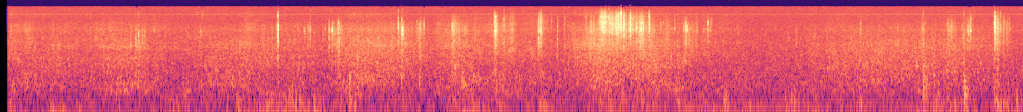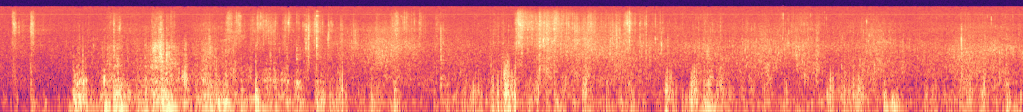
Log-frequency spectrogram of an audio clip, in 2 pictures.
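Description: Wind buffeting a kayak-deck microphone, with scattered clicks at first. From about halfway through come irregular knocks and thumps as a paddler climbs into the sailing kayak and launches it off a stony beach.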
